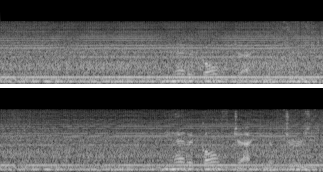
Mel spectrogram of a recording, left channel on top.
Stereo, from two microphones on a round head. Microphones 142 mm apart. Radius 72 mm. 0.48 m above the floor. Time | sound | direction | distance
1.6 | a man speaking | 75° right (ahead or behind) | ?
